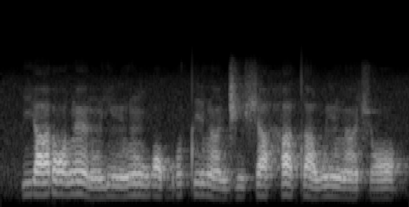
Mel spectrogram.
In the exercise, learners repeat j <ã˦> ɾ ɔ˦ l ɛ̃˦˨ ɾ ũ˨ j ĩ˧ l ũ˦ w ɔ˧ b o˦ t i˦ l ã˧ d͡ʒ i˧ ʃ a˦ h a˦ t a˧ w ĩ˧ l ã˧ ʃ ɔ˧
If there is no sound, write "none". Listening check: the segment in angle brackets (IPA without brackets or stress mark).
a˦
